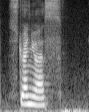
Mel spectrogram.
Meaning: 1. Having great vigour or energy; forceful 2. Requiring great exertion; very laborious
- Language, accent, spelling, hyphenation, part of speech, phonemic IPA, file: English, US, strenuous, stren‧u‧ous, adjective, /ˈstɹɛ.nju.əs/, En-us-strenuous.ogg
